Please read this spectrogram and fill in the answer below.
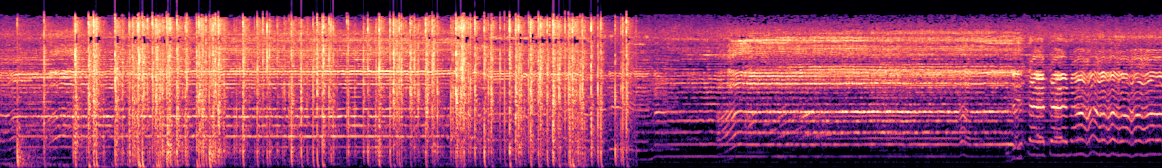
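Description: A string of firecrackers bursting on the road in a rapid, unbroken run of cracks for about nine seconds, then stopping. Chanted devotional singing with music plays under it and carries on alone afterwards.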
